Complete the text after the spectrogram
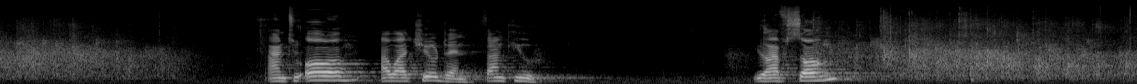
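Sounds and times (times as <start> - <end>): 
audience clapping: 0.0 - 2.2, 7.3 - 11.3
speech: 2.7 - 5.5, 7.6 - 8.7.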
